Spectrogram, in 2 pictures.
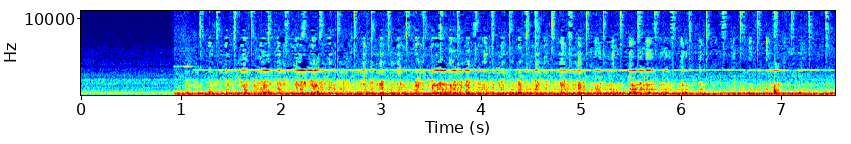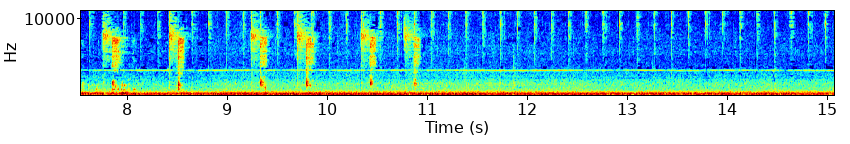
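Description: An electric locomotive rumbles along the track, heard from inside the cab.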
